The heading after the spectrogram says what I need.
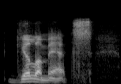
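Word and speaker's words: guillemets: These are more formally called and the people pronounce this in different uh ways. Some people call it something like gay and other people call it gilomets, but I I just tend to call them chevrons.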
